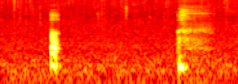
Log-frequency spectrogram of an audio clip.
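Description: A steady, soft hiss of sudden rain falls continuously, with two brief, sharper drips or splashes standing out about a second apart. No one speaks.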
